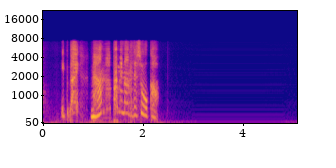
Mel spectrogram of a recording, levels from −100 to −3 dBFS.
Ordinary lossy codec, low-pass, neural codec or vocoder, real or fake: none; 7.2 kHz; codec, 16 kHz, about 1 kbps, DyCAST, with the encoder's durations; fake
